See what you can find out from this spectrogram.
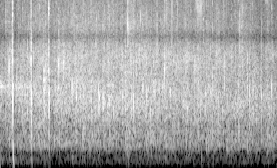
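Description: A crowd claps steadily for twelve families, a dense, even patter of many hands with a few sharper claps standing out at the start, sustained at moderate loudness without any talking.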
